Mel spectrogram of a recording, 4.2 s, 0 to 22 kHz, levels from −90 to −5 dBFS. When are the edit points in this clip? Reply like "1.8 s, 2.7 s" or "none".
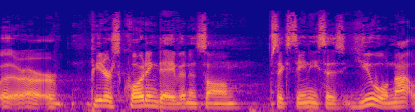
none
